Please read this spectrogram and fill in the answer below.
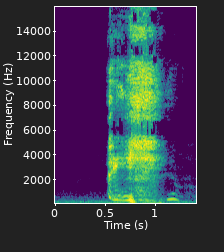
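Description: A single loud, sharp sneeze with a hissing burst and brief voiced tail; an allergic sneeze.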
